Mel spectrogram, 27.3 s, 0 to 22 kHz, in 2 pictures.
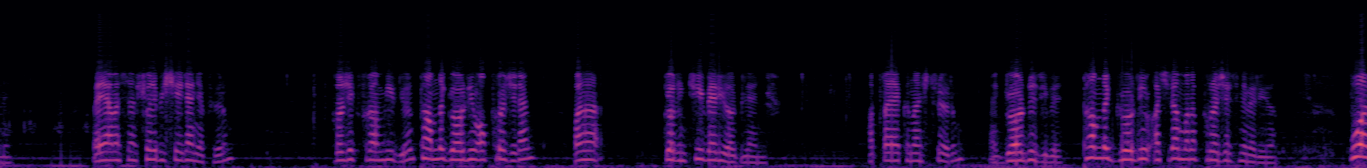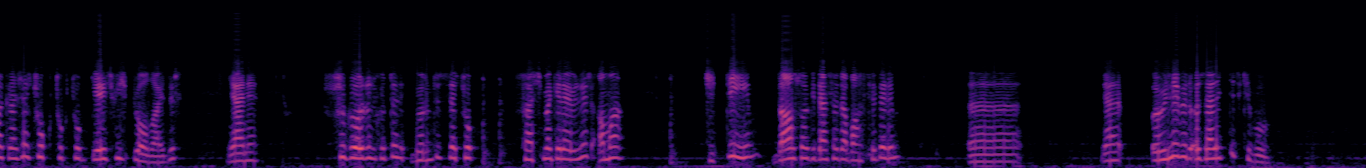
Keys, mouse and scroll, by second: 0.5 scroll up 3, 0.6 middle click, 2.7 u, 3.9 scroll up 1, 5.5 middle click, 5.5 scroll up 1, 6.5 scroll up 1, 6.8 middle click, 7.6 scroll up 2, 8.3 u, 12.0 scroll down 1, 12.7 middle click, 12.7-15.2 scroll down 1.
